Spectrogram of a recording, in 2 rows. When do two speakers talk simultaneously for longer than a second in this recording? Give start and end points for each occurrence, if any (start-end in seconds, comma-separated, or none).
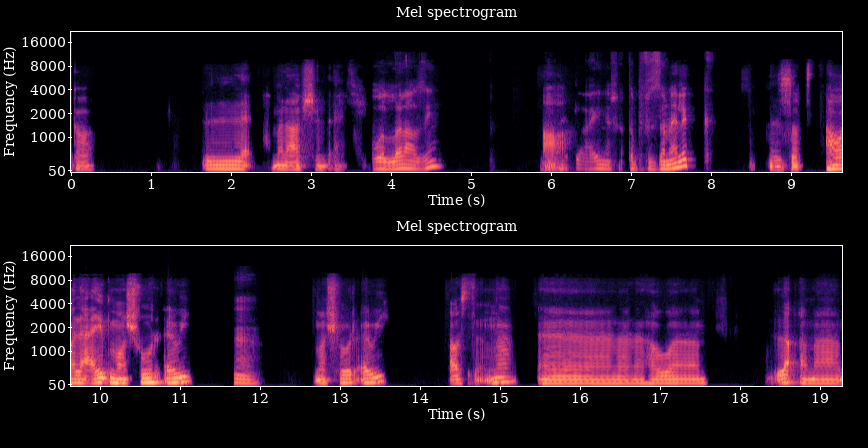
none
